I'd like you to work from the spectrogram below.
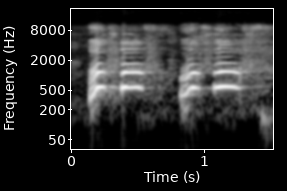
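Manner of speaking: high, loud yappy woof; dog bark. Pretend. Teacher imitating dog bark.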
